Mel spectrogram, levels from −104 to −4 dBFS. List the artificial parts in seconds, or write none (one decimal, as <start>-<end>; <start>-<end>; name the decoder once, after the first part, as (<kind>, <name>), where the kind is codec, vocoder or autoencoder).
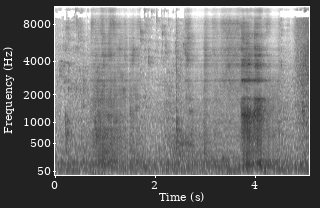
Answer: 0.7-1.7 (vocoder, Vocos); 2.6-4.5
